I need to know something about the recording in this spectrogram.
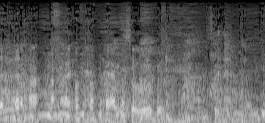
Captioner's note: laughter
